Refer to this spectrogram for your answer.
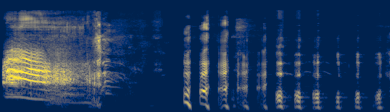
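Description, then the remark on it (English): A loud, high-pitched scream from the soundtrack of the movie Captain America: The Winter Soldier rings out for about a second and trails off, followed by a quick run of rhythmic, pulsing laughter. “And the soundtrack gives us one final scream.”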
